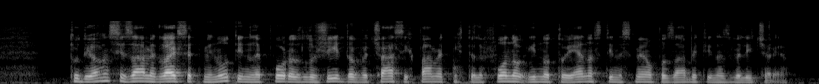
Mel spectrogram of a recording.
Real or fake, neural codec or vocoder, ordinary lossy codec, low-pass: fake; codec, 16 kHz, 16 kbps, FreqCodec, smaller model; none; none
